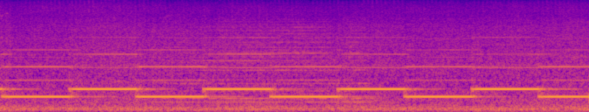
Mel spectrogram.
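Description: Railway level-crossing warning alarm sounding an electronic two-tone signal, switching between a lower and a higher tone about once a second: the crossing is closed for an approaching train.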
